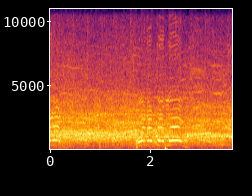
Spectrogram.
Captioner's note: crowd cheering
